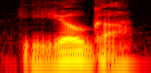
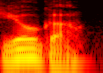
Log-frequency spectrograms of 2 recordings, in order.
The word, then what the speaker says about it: yoga: In India, yoga is not pronounced yoga. Some of you will be surprised by this. When you go to India, you'll hear people pronouncing the word yo. Yo, y o g. The a is elided.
